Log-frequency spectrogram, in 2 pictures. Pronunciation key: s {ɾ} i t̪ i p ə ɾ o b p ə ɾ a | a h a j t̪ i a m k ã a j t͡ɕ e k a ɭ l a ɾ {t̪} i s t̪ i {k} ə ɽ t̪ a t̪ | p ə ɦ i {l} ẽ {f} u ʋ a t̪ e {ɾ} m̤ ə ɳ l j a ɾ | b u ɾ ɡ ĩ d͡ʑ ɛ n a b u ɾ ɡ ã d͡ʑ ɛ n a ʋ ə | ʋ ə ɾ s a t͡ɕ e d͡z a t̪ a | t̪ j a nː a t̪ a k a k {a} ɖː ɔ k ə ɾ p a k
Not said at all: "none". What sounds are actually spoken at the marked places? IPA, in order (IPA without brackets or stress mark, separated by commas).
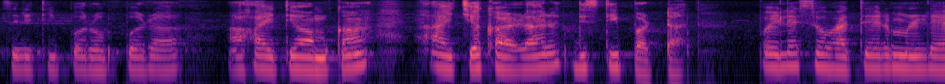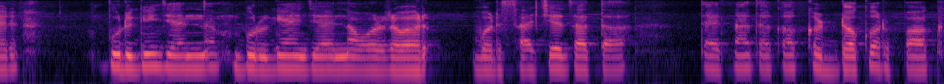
ɾ, d̪, p, l, s, ɾ, ə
